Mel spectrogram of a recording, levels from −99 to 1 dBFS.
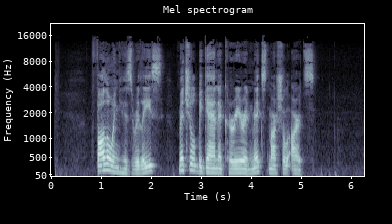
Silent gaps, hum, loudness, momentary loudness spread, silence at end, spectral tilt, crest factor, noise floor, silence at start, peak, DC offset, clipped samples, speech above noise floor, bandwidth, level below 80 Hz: none; none; -19 LUFS; 11 LU; 1.05 s; -4.5 dB/octave; 20 dB; -62 dBFS; 0.9 s; 0 dBFS; under 0.1%; under 0.1%; 43 dB; 14.5 kHz; -58 dBFS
